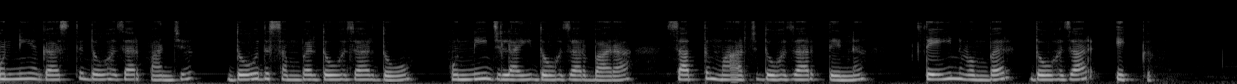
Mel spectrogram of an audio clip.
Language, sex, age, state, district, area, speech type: Punjabi, female, 18-30, Punjab, Shaheed Bhagat Singh Nagar, rural, spontaneous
